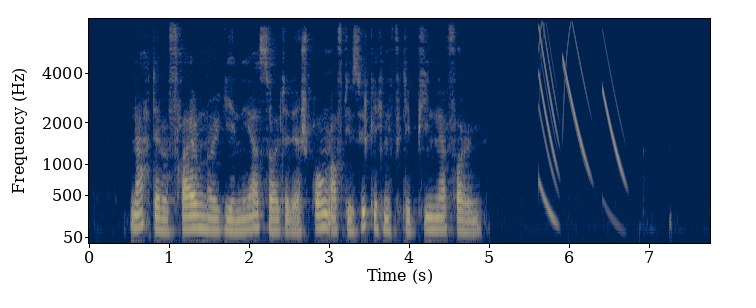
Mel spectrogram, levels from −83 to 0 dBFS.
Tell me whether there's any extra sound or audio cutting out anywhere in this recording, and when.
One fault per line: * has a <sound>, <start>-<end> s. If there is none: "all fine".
* has a chirp, 5.6-6.7 s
